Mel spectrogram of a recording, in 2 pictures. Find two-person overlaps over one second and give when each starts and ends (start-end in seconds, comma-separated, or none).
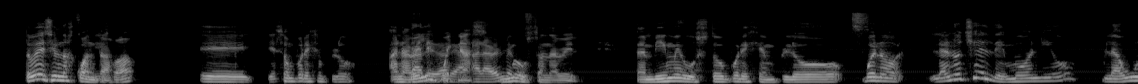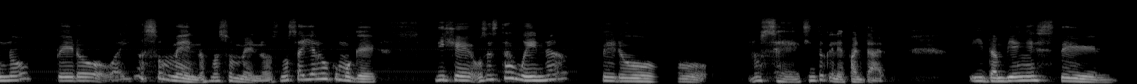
4.1-5.5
